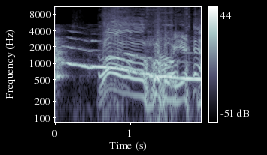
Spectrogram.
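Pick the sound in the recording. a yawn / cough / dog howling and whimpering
dog howling and whimpering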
